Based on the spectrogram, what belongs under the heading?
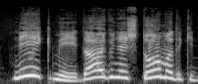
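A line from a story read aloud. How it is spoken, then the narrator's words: Several voices shouting. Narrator (Turkish): diye bağırıyorlardı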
